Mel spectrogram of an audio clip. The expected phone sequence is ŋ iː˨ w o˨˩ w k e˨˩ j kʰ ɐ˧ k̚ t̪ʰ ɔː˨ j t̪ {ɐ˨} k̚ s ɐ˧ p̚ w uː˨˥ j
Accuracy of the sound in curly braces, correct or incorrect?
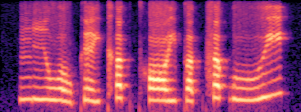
correct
